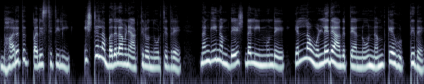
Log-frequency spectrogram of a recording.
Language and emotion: Kannada, happy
